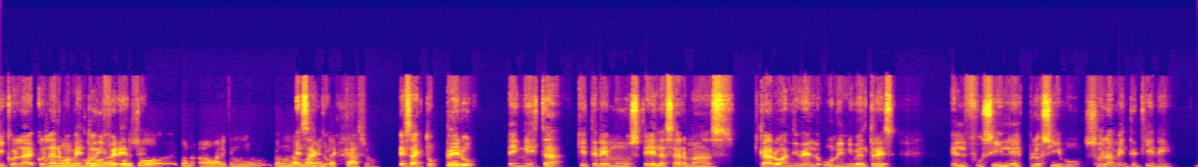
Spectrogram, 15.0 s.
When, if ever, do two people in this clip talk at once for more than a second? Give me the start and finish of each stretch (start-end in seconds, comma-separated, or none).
0.5-1.9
